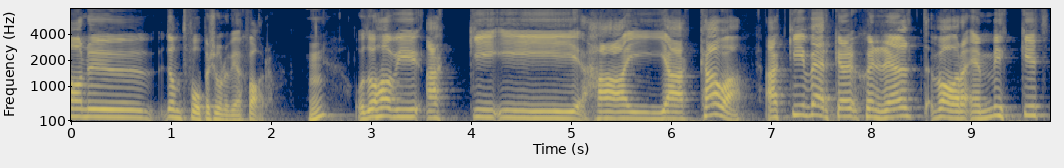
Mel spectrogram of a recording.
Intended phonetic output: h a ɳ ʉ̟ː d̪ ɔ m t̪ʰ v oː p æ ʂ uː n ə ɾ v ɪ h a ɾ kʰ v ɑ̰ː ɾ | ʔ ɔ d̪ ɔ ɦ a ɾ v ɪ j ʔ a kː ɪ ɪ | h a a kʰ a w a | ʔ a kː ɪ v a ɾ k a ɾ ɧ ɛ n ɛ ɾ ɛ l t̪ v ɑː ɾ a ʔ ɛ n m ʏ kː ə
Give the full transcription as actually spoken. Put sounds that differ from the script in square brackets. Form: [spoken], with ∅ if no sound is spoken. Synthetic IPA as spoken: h a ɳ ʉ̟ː d̪ ɔ m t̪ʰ v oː p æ ʂ uː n ə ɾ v ɪ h a ɾ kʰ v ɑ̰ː ɾ | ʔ ɔ d̪ ɔ ɦ a ɾ v ɪ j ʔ a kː ɪ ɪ | h a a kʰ a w a | ʔ a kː ɪ v [æ] ɾ k a ɾ ɧ ɛ n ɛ ɾ ɛ l t̪ v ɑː ɾ a ʔ ɛ n m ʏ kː ə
